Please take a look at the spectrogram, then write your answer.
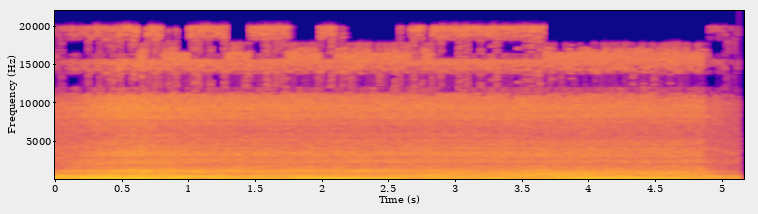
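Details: Turbo Corvette "Ruby" on Ignite E90 moonshine ethanol, run number 2, 30% more fuel, no added timing: strong clean pull, pitch climbing smoothly, no misfire, stutter or knock; normal engine pull under load on ethanol.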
